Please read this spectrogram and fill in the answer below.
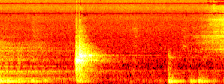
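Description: A lull between songs: faint held tones fade away, a single note is struck and rings out briefly about one and a half seconds in, and a few low knocks come near the end.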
